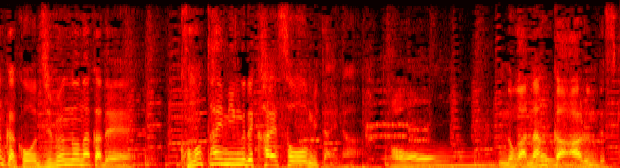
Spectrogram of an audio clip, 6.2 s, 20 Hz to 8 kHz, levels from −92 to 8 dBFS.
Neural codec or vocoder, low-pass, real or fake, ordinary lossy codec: none; none; real; none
